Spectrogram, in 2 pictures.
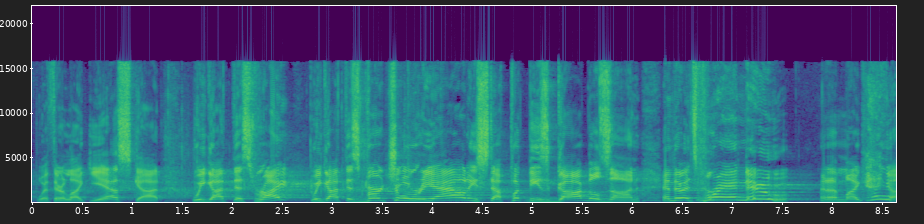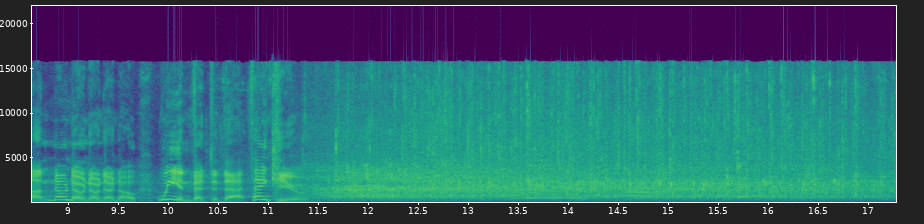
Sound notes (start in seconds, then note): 11.3 audience laughing; 11.4 audience applauding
